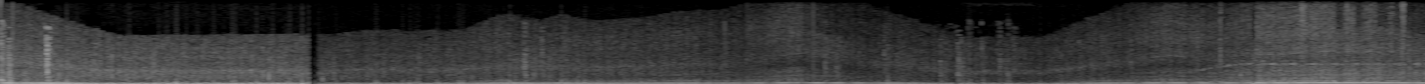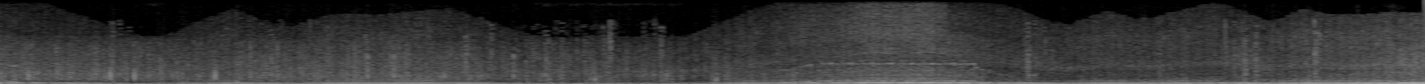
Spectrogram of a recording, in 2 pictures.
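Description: An engine hums and revs up and down repeatedly.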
